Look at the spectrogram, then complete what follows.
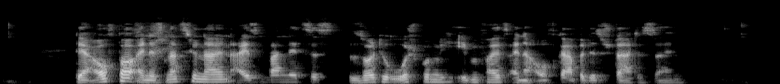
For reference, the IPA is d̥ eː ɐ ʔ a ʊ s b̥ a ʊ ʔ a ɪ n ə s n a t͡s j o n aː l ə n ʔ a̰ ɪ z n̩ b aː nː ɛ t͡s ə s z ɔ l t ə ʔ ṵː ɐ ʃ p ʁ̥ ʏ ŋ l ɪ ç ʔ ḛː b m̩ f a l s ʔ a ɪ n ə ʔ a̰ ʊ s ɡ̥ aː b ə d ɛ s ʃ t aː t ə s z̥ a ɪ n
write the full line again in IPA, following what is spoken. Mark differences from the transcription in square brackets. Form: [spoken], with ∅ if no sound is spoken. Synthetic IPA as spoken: d̥ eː ɐ ʔ a ʊ [f] b̥ a ʊ ʔ a ɪ n ə s n a t͡s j o n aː l ə n ʔ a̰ ɪ z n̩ b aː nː ɛ t͡s ə s z ɔ l t ə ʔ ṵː ɐ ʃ p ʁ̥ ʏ ŋ l ɪ ç ʔ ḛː b m̩ f a l s ʔ a ɪ n ə ʔ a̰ ʊ [f] ɡ̥ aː b ə d ɛ s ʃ t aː t ə s z̥ a ɪ n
